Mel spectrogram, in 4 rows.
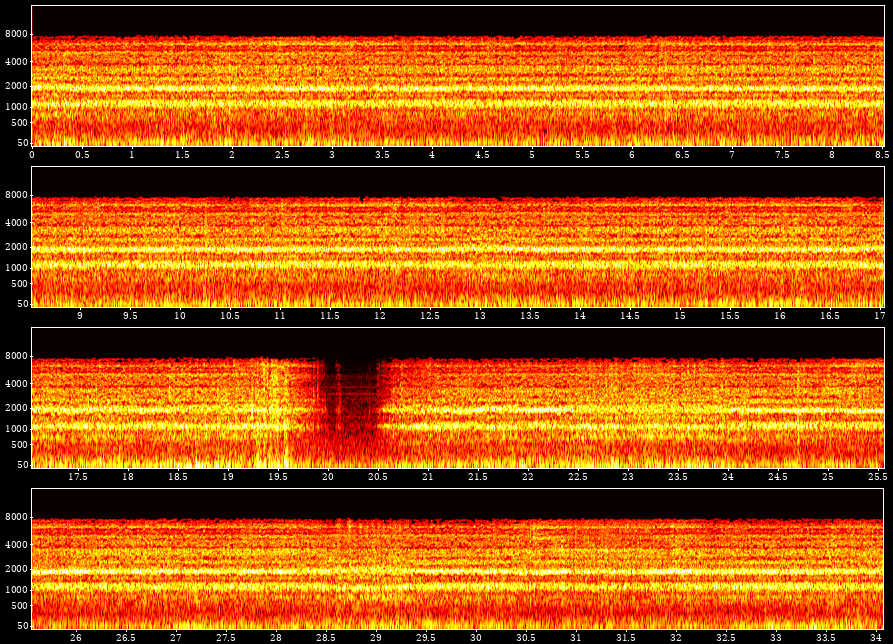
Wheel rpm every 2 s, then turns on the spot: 160, 160, 160, 160, 160, 160, 160, 160, 160, 130, 90, 160, 160, 160, 160, 160, 160.
none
